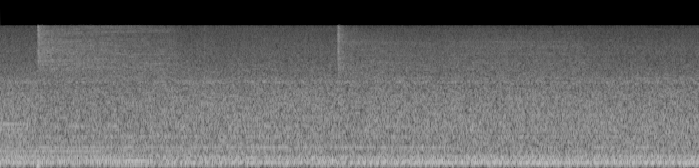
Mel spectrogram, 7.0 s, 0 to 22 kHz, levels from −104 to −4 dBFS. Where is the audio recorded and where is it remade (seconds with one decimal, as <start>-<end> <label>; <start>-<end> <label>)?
0.0-7.0 recorded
